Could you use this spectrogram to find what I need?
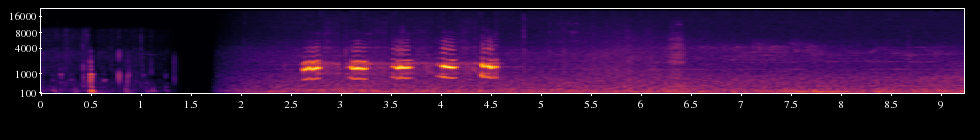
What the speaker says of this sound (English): We kind of blindly got in here on a gobbler.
